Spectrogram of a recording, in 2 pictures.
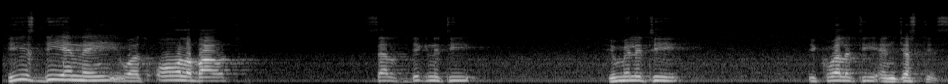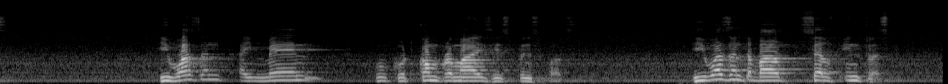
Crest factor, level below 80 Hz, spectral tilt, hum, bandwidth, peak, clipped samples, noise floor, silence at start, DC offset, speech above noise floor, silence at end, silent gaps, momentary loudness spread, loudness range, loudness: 18 dB; -68 dBFS; -8.5 dB/octave; none; 10 kHz; -6 dBFS; under 0.1%; -53 dBFS; 0.1 s; under 0.1%; 31 dB; 0.45 s; none; 18 LU; 5 LU; -22 LUFS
